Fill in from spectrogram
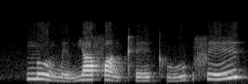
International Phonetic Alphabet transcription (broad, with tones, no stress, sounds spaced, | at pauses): n̪ o˥˩ ʊ̯ n̪ w e˩ ɪ̯ m j ä˥ f ɑ˥˩ ŋ kʰ e˧˥ ɪ̯ kʰ u˧˥ | f e˧˥ ɪ̯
